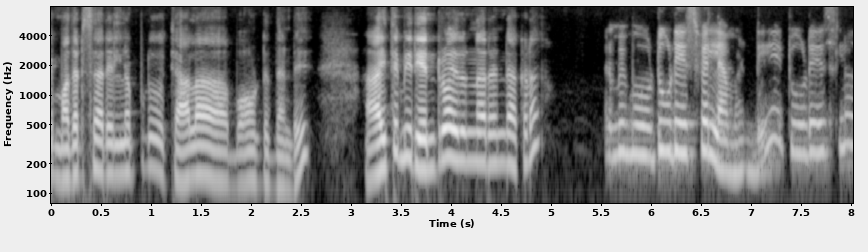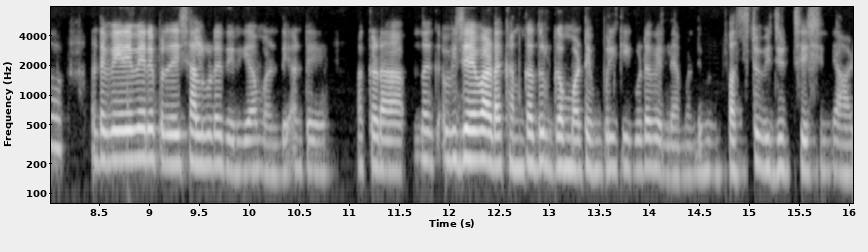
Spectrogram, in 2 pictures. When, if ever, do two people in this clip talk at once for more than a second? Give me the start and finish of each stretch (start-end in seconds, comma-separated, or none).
none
